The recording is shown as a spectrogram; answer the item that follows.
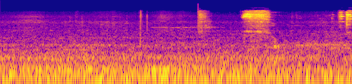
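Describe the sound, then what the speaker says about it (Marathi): Heavy road traffic heard from inside a vehicle: a steady low rumble of cars and engines with a few faint high beeps or horn-like tones. "ट्रॅफिक भरपूर लागलेली एक पाहू शकता तुम्ही"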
